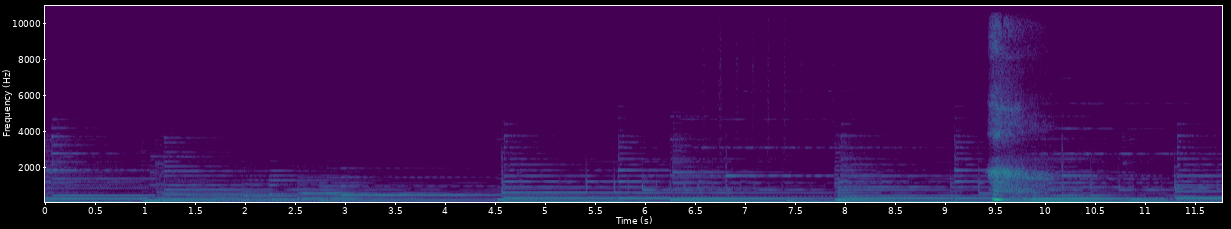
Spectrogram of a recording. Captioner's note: sighs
